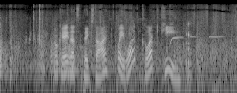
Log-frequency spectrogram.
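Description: Pigs squeal and grunt close by.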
